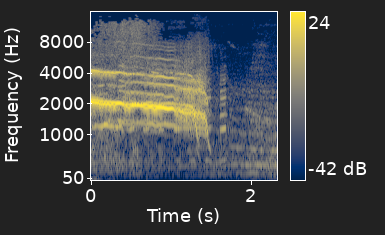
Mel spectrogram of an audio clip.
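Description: A rider's high-pitched scream, held steady for about a second and a half and then trailing off, in fright at the dinosaur on a dark ride.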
